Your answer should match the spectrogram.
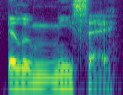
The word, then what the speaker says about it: Illumise: i say it says illumi's elements uh let's see illumi's oh my god that's right the japanese pronunciation is illumisei the se at the end makes us say illumi but we're not in japan we're not okay do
